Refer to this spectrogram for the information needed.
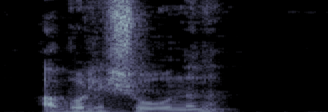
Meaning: definite plural of abolisjon
- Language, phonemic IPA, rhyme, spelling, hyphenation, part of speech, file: Norwegian Bokmål, /abʊlɪˈʃuːnənə/, -ənə, abolisjonene, ab‧o‧li‧sjon‧en‧e, noun, NB - Pronunciation of Norwegian Bokmål «abolisjonene».ogg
